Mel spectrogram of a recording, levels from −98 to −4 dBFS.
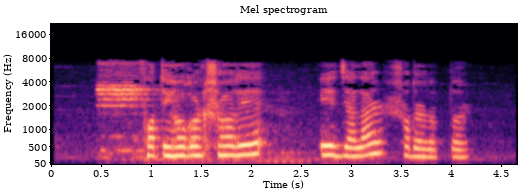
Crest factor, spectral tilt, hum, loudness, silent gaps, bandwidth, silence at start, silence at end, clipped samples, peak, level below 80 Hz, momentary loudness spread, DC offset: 14 dB; -4 dB/octave; none; -14 LUFS; none; 7.8 kHz; 0.45 s; 0.5 s; under 0.1%; -2 dBFS; -54 dBFS; 13 LU; under 0.1%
